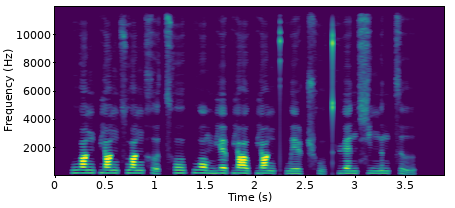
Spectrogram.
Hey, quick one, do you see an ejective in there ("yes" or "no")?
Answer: no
